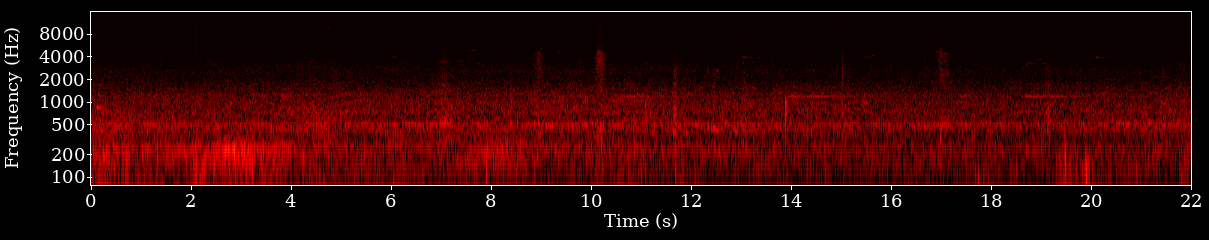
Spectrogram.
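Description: Honeybees buzz steadily around a hive during a swarm check in early summer, a continuous close drone with scattered louder passes of individual bees, and no talking.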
